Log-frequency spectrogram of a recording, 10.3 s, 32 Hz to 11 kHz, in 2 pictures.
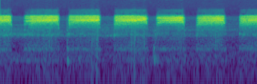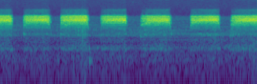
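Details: Owlets with beaks and talons on a delivered large rodent, 23 March 2015, night. A long run of about thirteen rasping hissed screeches, tightly spaced and fairly regular, with faint scuffling sounds underneath.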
